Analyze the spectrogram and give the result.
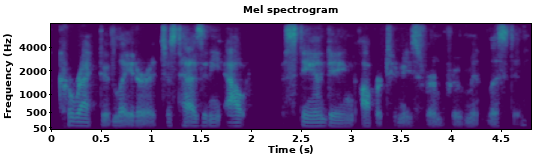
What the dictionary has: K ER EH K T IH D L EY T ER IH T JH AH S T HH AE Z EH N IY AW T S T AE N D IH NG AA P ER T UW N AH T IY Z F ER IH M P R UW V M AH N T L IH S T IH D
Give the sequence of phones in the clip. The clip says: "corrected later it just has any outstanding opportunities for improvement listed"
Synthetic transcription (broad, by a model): K ER EH K T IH D L EY T ER IH T JH AH S T HH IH Z EH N IY AW T S T AE N D IH NG AA P ER T UW N AH T IY Z F ER IH M P R UW V M AH N T L IH S T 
